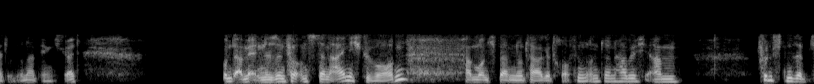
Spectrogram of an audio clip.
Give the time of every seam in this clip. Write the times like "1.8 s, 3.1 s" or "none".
none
